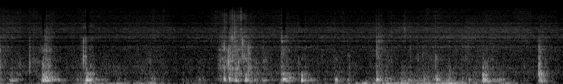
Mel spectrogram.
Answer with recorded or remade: remade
